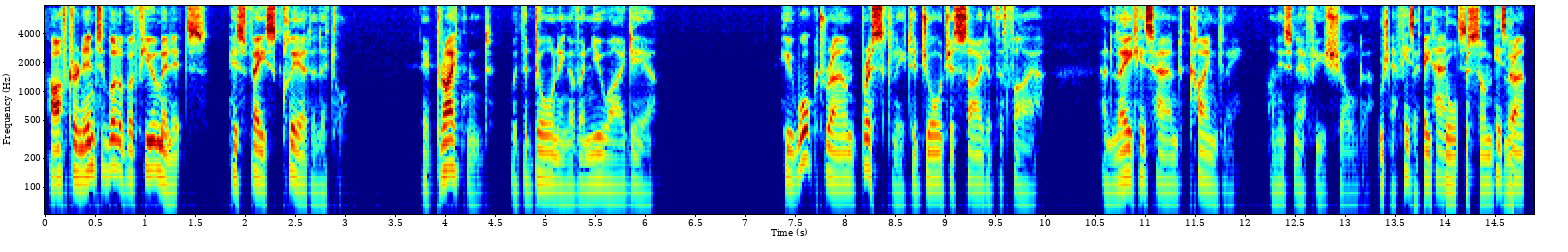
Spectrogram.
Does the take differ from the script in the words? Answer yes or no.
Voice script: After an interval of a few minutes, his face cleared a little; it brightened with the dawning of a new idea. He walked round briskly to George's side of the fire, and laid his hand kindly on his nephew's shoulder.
yes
